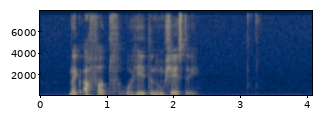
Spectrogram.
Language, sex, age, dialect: Faroese, male, 15-35, Suðurstreymoy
